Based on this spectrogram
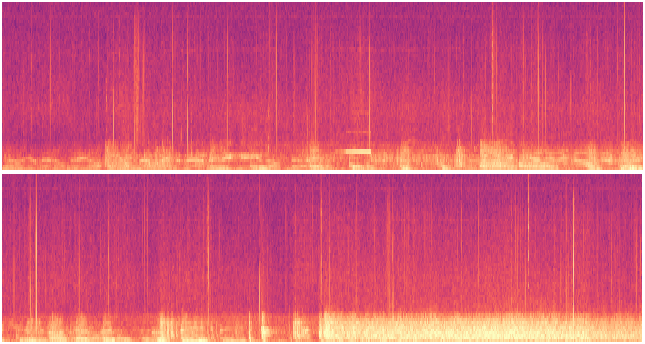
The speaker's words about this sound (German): Jetzt müsste die Zündung erfolgt sein. Bange Sekunden der Ungewissheit. Und jetzt bestätigt Houston, das Triebwerk hat einwandfrei gezündet.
